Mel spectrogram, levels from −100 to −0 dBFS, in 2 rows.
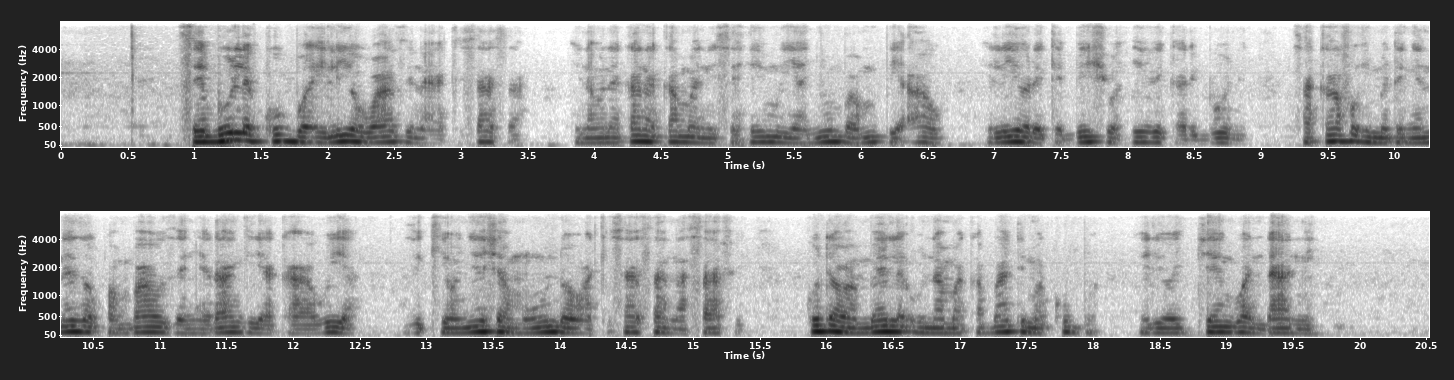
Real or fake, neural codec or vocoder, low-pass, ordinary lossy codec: real; none; 7.2 kHz; Opus, 32 kbps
